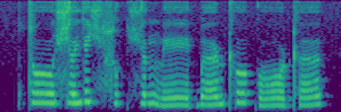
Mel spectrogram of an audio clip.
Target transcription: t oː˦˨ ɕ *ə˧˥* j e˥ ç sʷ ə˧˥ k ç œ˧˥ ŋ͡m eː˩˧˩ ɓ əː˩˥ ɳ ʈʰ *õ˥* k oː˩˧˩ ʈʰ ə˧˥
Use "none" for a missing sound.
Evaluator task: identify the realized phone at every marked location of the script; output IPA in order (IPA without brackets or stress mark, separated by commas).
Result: ə˧˥, o˥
